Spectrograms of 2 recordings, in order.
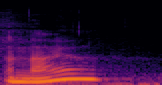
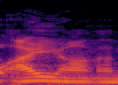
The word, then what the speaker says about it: Ayanna: what's your name again Anaya how do you say your name follow me again Brian what oh Ayanna not Anaya okay you said that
